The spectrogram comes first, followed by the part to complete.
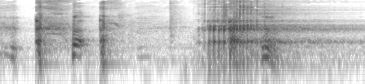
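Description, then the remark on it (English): Three short, gulping burps in quick succession, then a pause and one long, loud, drawn-out burp that rumbles and wavers in pitch for about a second. No talking. “Are those your breathing exercises or burping exercises, I should say?”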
